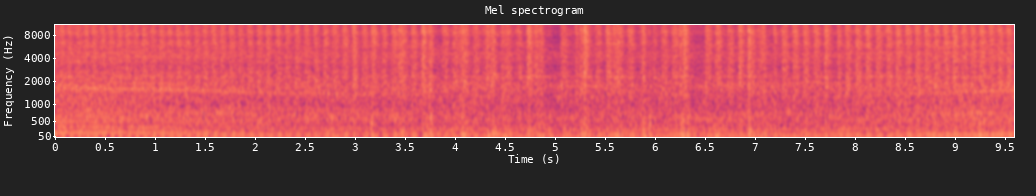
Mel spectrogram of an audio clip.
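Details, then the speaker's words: Tractor engine with timing off: rough uneven idle with irregular pops and spits breaking the low chug; sputtering, distributor to be turned to fix timing. "so as you can hear clearly the timing is off a bit it's spittering it is sping so I'm just going to turn that distributor a little bit so it wants to idle a little better"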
